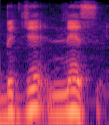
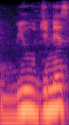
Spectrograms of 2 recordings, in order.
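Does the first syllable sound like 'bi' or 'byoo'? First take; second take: bi; byoo. First: The first syllable is said as 'bi'. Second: The first syllable is said as 'byoo'. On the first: The speaker calls it right. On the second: The speaker calls it wrong.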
